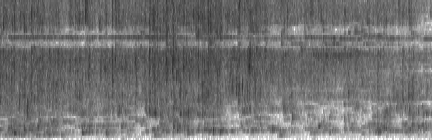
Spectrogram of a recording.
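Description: Water from a plastic bucket splashing gently into the water tank of a desert cooler, along with the thin trickle from the tank's float-valve inlet.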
